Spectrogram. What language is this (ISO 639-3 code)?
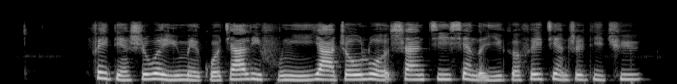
zho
